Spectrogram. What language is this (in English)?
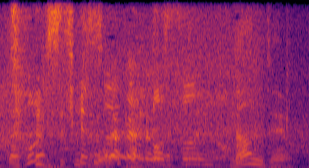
Japanese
